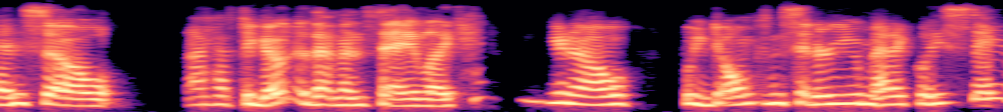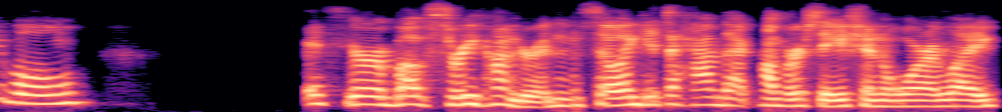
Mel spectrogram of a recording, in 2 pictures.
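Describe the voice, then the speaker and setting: Here a woman speaks at a fairly high pitch. Her pitch varies in an ordinary way. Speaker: clinical therapist. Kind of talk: lecture. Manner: fast.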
